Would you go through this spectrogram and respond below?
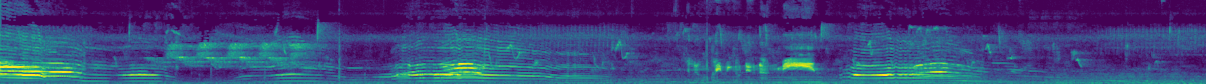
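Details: Talking cats trade a string of arched meows, some rising then falling, spaced a second or two apart over a low background hum, with faint voices possibly in the mix.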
